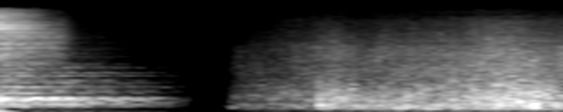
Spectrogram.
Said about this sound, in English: There's nothing like being near the ocean. The cool breeze, the salty air, the annoying seagulls. And of course, the soothing sound of crashing waves.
